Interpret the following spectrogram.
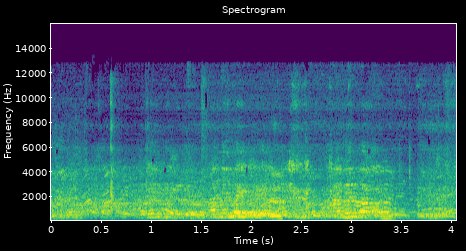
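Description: Several voices talking over one another, with the ring of a large hall: actors' dialogue on a theatre stage.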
